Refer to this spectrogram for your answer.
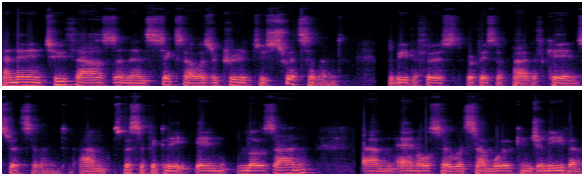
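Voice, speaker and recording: With a South African accent, a man speaks at a moderate pace and with fairly even intonation. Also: fairly low pitch for a man. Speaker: palliative care physician and professor. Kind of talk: interview.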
